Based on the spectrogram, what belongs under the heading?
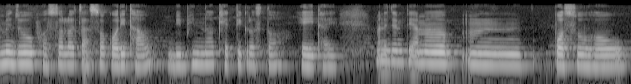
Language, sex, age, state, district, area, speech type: Odia, female, 30-45, Odisha, Mayurbhanj, rural, spontaneous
